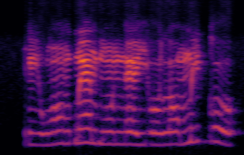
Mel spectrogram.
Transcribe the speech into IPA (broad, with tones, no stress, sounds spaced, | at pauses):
ɾ i˨ w ɔ̃˨˦ ɡ͡b ɛ̃˦ b ũ˧ n ɛ˧ j o˧ l ɔ˧ m i˦ ɡ o˦˨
